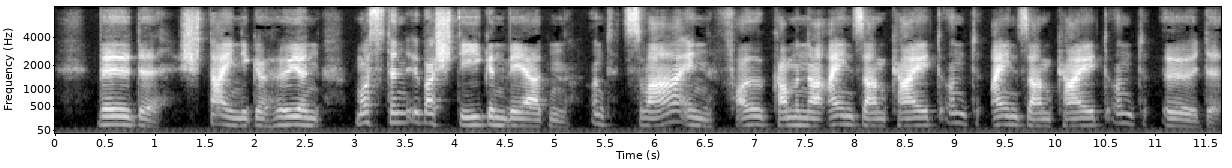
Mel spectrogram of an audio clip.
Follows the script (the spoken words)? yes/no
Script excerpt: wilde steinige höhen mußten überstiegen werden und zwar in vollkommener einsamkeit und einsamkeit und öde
yes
